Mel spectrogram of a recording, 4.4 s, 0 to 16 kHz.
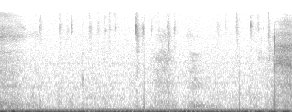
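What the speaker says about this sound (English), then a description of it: "Now let me start to type in that title." Quiet, close keyboard typing as a slide title is entered in PowerPoint 2013, with soft irregular key clicks over a faint steady hum.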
